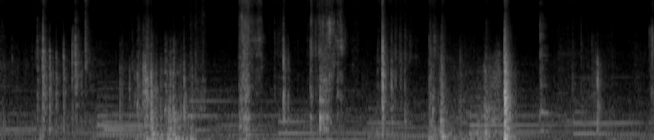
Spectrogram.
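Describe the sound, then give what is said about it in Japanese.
A refrigerator door opens amid scattered clicks, knocks and rattles of items being handled as someone fetches a frozen mousse ice dessert, while the fridge's low, steady motor hum starts up on opening and drones underneath. No one speaks. “なんか冷蔵庫開けたらブンって言い始めちゃったごめんなさいうるさいかもしれん”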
